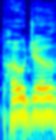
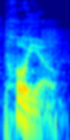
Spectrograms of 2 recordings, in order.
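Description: First: The middle consonant is a hard English j. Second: The middle consonant is a soft y sound. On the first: The speaker calls it wrong. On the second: The speaker calls it right.

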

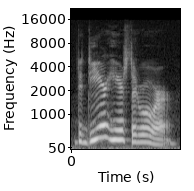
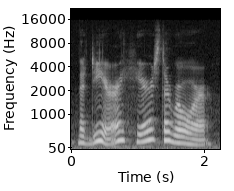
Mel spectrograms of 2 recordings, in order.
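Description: First: The sentence is said fast. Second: The sentence is said slowly. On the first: "너무 빠르죠?" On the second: "속도는 천천히 발음 R은 약하게 할게요"

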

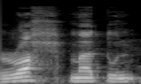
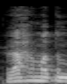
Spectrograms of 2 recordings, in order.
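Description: First: The R is heavy, with a rounded o vowel. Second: The R is light, with an open a vowel. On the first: The speaker calls it right. "রর উপরে জবর অথবা রর উপরে পেশ থাকলে আমরা রটাকে মোটা করে পড়ব" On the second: The speaker calls it wrong. "রাহ মাতুন বলবেন না"

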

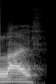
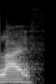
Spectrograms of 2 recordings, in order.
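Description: No difference in how they are said.

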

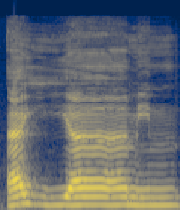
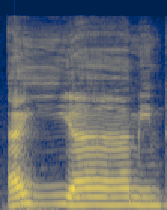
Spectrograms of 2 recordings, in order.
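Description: Both takes have the same delivery.

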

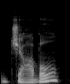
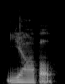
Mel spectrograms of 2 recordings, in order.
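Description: First: The name begins with a J sound. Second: The name begins with a Y sound. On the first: The speaker calls it wrong. "this is often pronounced Jabal" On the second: The speaker calls it right. "the closer pronunciation would be to have a silent J or even a Y sound"

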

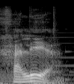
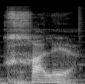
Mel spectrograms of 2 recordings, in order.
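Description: First: The j sound is soft and light. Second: The j sound is harsh and intense. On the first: This is the Spanish pronunciation. "en el español decimos jalea" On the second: This is the Quechua pronunciation. "en el quechua esa J sonaría como jalea"

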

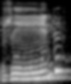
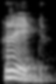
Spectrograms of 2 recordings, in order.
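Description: First: The vowel is long, rhyming with 'need'. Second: The vowel is short, rhyming with 'bed'. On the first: The action happens in the present. "present tense we pronounce as read" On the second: The form is the past participle. "Past participle as read"

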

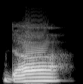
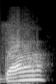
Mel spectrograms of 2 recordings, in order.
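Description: First: The syllable is said on a low tone. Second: The syllable is said on a high tone. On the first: The action will happen in the future. "the low tone expresses future" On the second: The action happened in the past. "A high tone ... expresses past"

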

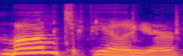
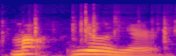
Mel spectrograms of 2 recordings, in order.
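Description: First: The T sound is clearly pronounced. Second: The T sound is dropped or swallowed. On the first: "not Montpelier" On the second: "nobody pronounces the letter T if they can help it"

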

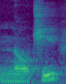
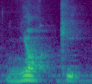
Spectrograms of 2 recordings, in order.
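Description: First: The word begins with a plain 'n' sound. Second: The word begins with an 'ny' sound. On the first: It means nuts in Italian. The speaker calls it wrong. "I think that's the way most people that don't know how to pronounce it read it" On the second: It means the potato dumplings. The speaker calls it right. "This instead is pronounced gnocchi"

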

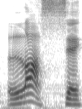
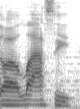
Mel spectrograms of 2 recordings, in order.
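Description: First: The name is said with a Finnish pronunciation. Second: The name is said with an English pronunciation.

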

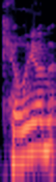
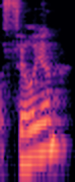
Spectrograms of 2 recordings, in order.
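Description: First: The name begins with a hard K sound. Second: The name begins with a soft S sound. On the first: The speaker calls it right. "his name is pronounced Cillian" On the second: The speaker calls it wrong. "and not Cillian"

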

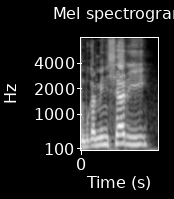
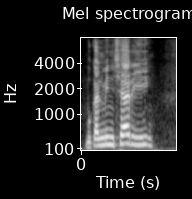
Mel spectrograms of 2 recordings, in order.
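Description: Both takes have the same delivery.

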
